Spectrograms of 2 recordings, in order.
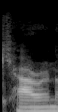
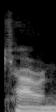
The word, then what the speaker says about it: Charon: The first syllable of Charon, pronounced differently in astronomical usage than in classical mythology, honored both the ancient fairyman and the astronomers beloved spouse. The discovery of Karen was momentous for several reasons.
